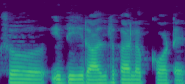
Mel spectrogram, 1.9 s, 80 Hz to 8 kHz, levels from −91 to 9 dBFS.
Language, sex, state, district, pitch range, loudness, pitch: Telugu, male, Andhra Pradesh, Visakhapatnam, 120-130 Hz, -23 LUFS, 125 Hz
